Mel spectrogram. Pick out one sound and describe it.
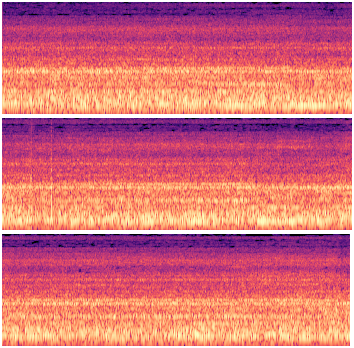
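A band saw blade cuts through wood with a rasping buzz.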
